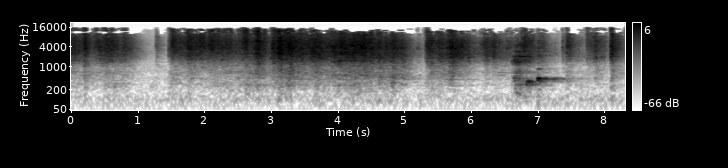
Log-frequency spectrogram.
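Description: Aluminium foil crinkling and rustling as it is scrunched and pressed around a head of hair, in long spells with short breaks about a second in and about five seconds in. A brief lower-pitched sound comes near the end.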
